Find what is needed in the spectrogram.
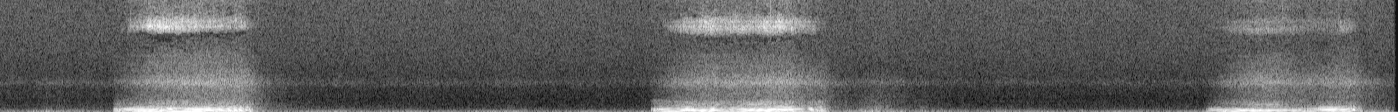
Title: Sadie snoring like a freight train!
